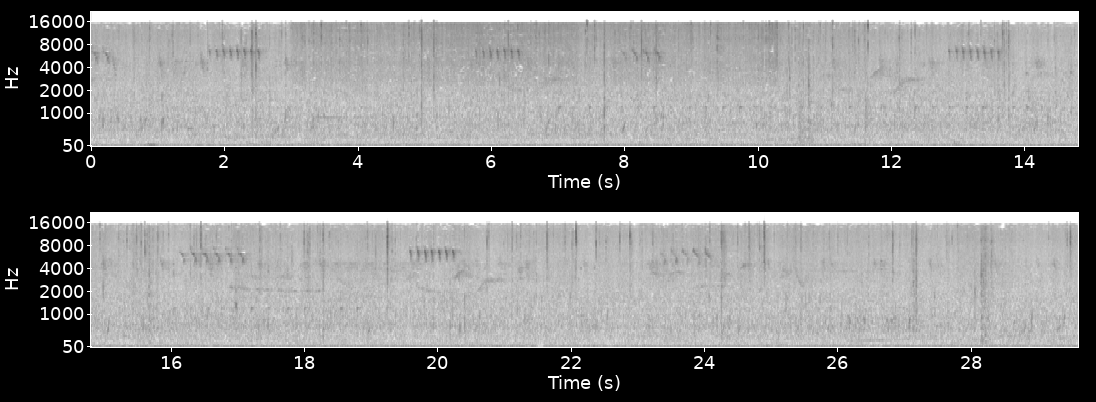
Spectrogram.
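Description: A bird giving a short, high, trilled call again and again, every few seconds, over a steady crackling hiss with scattered clicks.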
